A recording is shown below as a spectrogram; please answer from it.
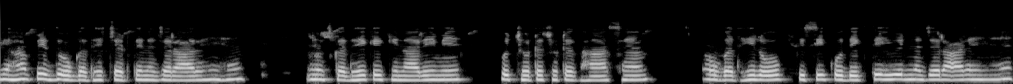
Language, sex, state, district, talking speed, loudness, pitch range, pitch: Hindi, female, Chhattisgarh, Balrampur, 170 wpm, -14 LUFS, 205-225 Hz, 215 Hz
